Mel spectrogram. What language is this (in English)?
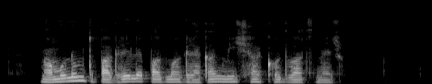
Armenian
